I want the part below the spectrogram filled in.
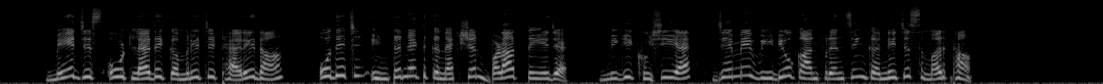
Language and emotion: Dogri, happy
